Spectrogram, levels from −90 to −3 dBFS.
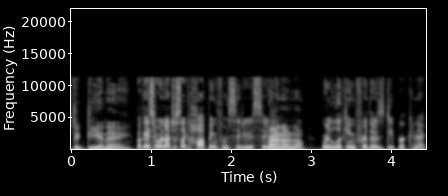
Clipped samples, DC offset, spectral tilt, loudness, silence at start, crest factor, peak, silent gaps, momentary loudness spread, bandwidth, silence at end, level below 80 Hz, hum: under 0.1%; under 0.1%; -5 dB/octave; -24 LUFS; 0.05 s; 22 dB; -2 dBFS; none; 11 LU; 12 kHz; 0 s; -42 dBFS; none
